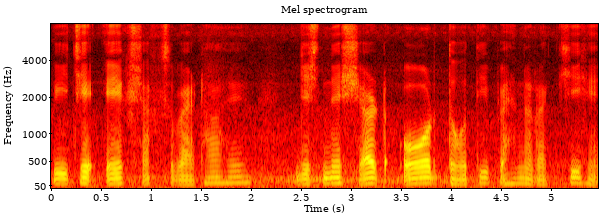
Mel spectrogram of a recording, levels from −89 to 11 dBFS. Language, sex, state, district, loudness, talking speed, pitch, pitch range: Hindi, male, Uttar Pradesh, Saharanpur, -20 LUFS, 130 wpm, 95 Hz, 85-100 Hz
